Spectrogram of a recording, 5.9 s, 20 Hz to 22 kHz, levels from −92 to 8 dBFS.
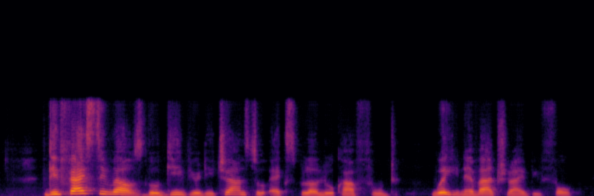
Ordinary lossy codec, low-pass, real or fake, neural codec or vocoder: none; 10.8 kHz; fake; codec, 16 kHz in and 24 kHz out, 0.6 kbps, FocalCodec, streaming, 2048 codes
